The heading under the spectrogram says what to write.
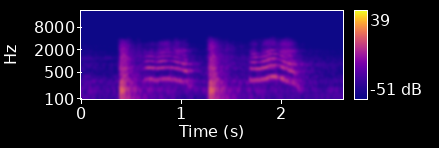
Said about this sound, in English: Open this door. Who knocks?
